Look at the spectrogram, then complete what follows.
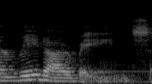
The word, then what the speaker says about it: Radarange: microwave cooking book, and it was for the Radarange. I chatted with my mom and she said that's how to pronounce it.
